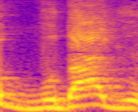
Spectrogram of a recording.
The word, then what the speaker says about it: بدایوں: گے، مسلمان بھی ہیں۔ اس کا تلفظ جو ہے وہ بدایوں ہے، کیونکہ یہ پرنس بوڑھا جو ہے نا اس کے نام کے اوپر اس سے یہ منسوب ہے، تو اس لیے اس کو بدایوں کہا جاتا ہے۔ لیکن بعد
